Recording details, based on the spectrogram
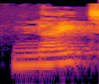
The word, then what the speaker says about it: Knight: Knight spelt with a K-N-I-G-H-T, Agard, A-G-A-R-D.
